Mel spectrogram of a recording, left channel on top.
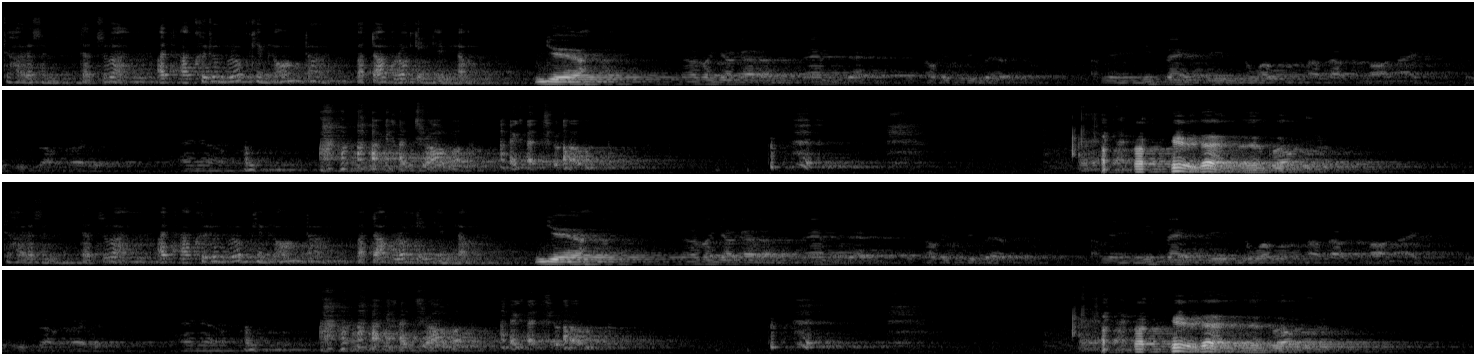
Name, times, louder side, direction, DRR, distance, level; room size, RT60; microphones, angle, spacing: voice 1, 0.0-4.8 17.1-17.3 17.9-19.3 19.7-20.6 22.6-22.9 23.6-23.9 25.5-26.0, left 1 dB, 60° left, 2 dB, 2.3 m, -41 dB
voice 2, 5.3-5.9 25.5-25.6 26.0-26.1 26.4-27.5, left 2 dB, 25° left, 6 dB, 0.8 m, -27 dB
voice 3, 6.8-8.7 9.0-10.4 10.9-14.2 14.6-15.7 16.4-17.0 17.4-17.6 18.1-19.2 26.3-26.4 27.2-28.0, right 1 dB, 5° left, -2 dB, 3.0 m, -46 dB
27.5 x 19.5 x 5.1 m, 2.4 s
head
